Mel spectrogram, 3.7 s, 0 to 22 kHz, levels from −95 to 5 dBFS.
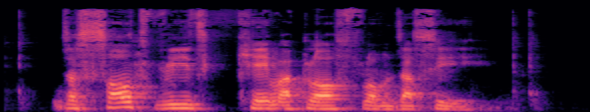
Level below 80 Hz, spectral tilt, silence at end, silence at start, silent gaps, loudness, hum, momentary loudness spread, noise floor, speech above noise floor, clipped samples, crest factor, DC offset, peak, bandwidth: -60 dBFS; -4.5 dB/octave; 0.75 s; 0.35 s; none; -21 LUFS; none; 10 LU; -53 dBFS; 32 dB; under 0.1%; 18 dB; under 0.1%; -4 dBFS; 16 kHz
